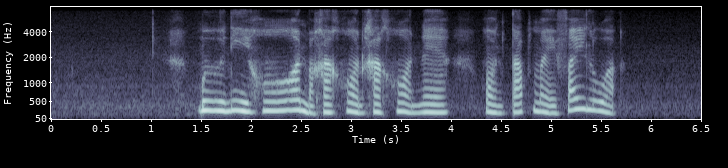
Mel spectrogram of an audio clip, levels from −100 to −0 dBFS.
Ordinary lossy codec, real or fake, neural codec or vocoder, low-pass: none; fake; vocoder, 24 kHz, 100 mel bands, Vocos; 7.2 kHz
